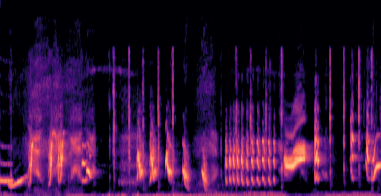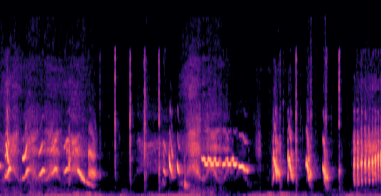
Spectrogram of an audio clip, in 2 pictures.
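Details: Asian pied starling song: varied rising whistles, fast chirps, trilled buzzy rattles and squeaky slurs delivered in bursts. Rhythmic low cooing calls sound in the background.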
